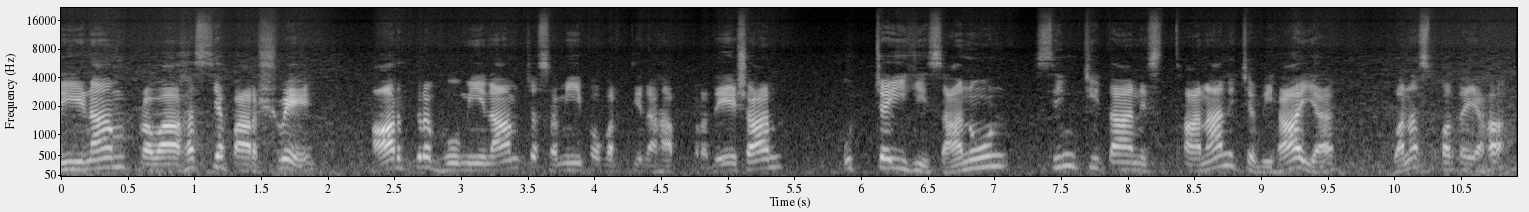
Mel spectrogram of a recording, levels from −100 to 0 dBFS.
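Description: From start to finish the clip carries noise suppressor artifacts. The suppressor pulls the room noise down by about 17 dB in the gaps, then lets it back up whenever speech returns, so the background (sitting about 18 dB below the speech) pumps in and out with the talker.

The same processor also does speech cut by the noise suppressor, misreading quiet parts of the speech as noise and attenuating them along with the background. This happens at 2.80–3.05 s (down about 9 dB), 3.44–3.80 s (about 12 dB), 3.98–4.51 s (about 18 dB, the deepest and longest), 4.77–4.93 s (about 16 dB), and 8.90–9.14 s (about 7 dB). Only brief portions within each span are affected, from about a tenth to a fifth of a second. There, the affected speech sounds swallowed or faded.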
